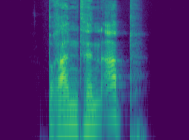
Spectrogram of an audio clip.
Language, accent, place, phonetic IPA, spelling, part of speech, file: German, Germany, Berlin, [ˌbʁantn̩ ˈap], brannten ab, verb, De-brannten ab.ogg
- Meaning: first/third-person plural preterite of abbrennen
